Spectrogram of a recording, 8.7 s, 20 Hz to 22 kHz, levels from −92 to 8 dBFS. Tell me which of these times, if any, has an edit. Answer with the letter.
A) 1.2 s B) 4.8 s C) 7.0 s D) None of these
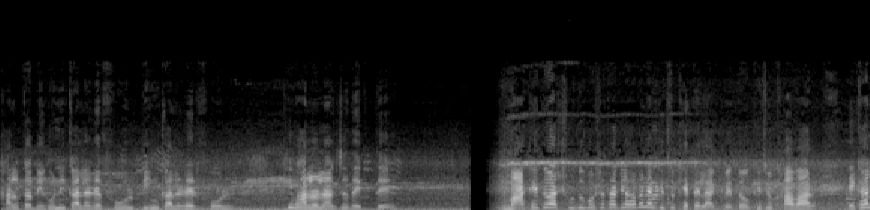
B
